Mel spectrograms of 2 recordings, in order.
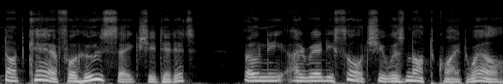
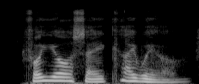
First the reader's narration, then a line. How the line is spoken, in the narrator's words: she said tenderly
